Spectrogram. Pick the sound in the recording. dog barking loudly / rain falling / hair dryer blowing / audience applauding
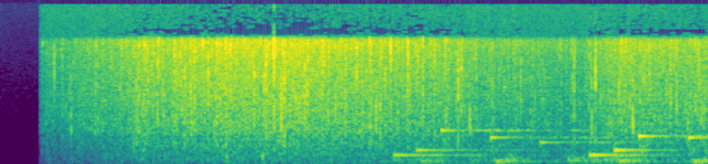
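rain falling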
